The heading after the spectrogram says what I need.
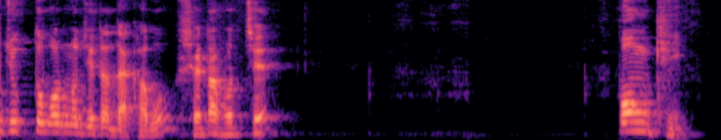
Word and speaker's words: পঙ্খী: ঙ দিয়ে খ দিয়ে ঙয় ক্ষয় উচ্চারণটা হচ্ছে অঙ্কর মতো। ঙ হচ্ছে অং খ। আজকে প্রথম যুক্তবর্ণ যেটা দেখাবো সেটা হচ্ছে পঙ্খী।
